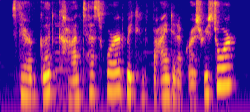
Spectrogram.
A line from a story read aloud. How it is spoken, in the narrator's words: Nate leaned my way to whisper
